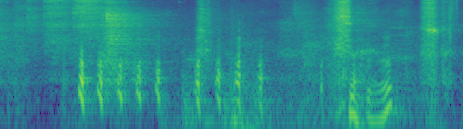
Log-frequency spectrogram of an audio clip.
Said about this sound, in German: jetzt wird gerade so der Fisch, der Tisch, also die Tischplatte aus Holz, wird jetzt mit der Ratsche gerade festgemacht an den gusseisernen Füßen.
